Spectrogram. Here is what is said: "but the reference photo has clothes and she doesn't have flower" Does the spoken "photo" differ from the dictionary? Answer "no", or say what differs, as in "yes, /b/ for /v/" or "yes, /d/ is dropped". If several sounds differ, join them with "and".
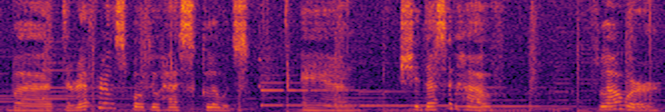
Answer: yes, /p/ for /f/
